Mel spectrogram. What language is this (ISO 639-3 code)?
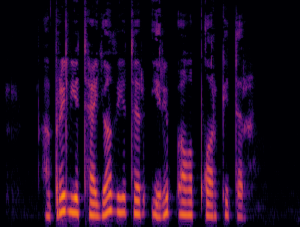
bak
